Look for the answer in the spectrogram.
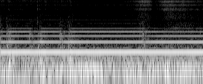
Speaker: There's not really much I can do about a cipher. It's a sticking note.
